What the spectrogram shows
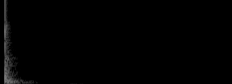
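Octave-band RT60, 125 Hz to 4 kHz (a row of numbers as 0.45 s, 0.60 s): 0.60 s, 0.40 s, 0.30 s, 0.35 s, 0.30 s, 0.25 s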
